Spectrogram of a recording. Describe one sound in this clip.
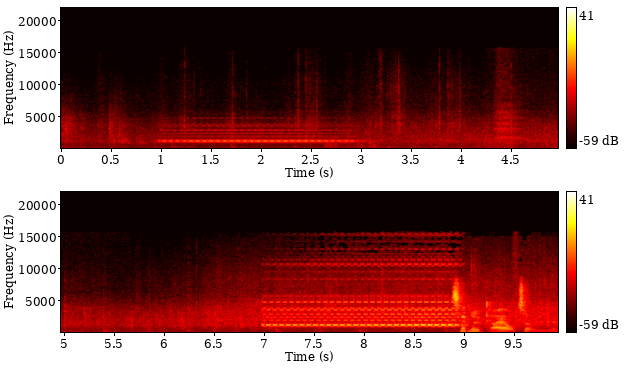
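A telephone rings in short bursts.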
